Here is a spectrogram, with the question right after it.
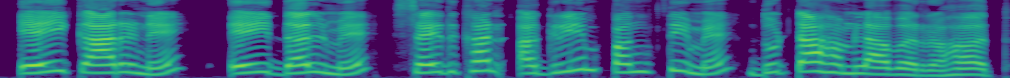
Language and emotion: Maithili, neutral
